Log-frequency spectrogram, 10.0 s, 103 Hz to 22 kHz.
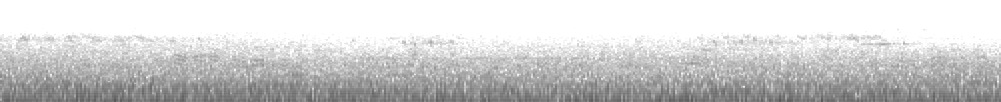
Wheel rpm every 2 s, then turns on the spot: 0, 0, 0, 0, 0.
none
